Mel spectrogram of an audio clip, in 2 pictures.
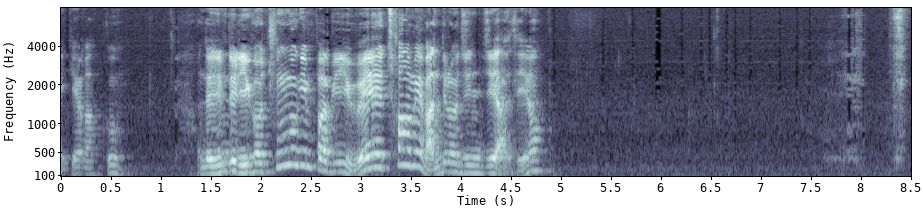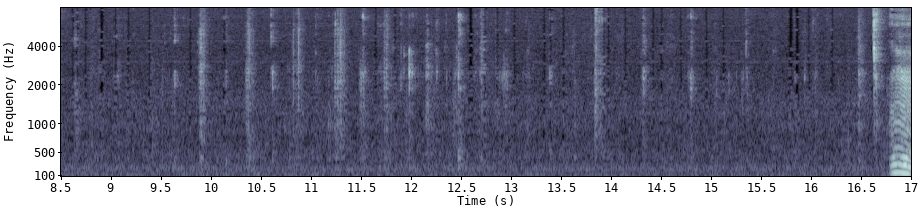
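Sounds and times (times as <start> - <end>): soft chewing clicks and crunches: 6.4 - 6.8, 8.4 - 16.8.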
